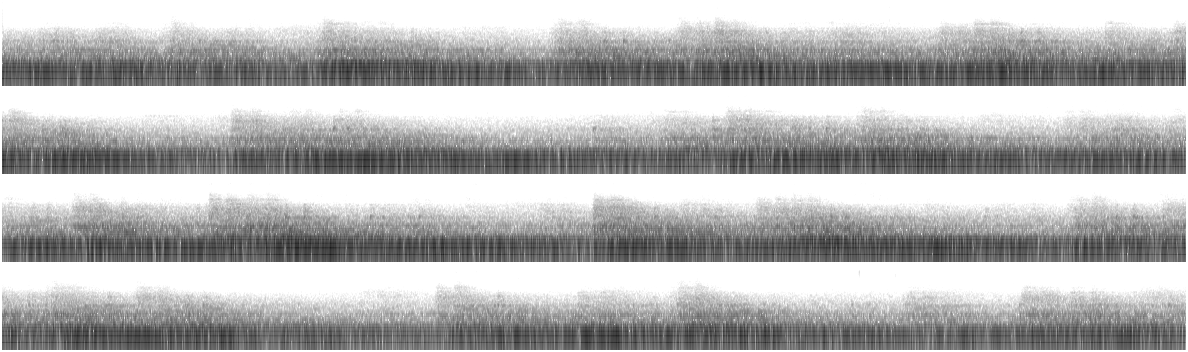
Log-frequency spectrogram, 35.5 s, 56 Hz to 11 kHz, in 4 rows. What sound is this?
GGB 0311 suspender NE21NE
Contact mic recording of the Golden Gate Bridge in San Francisco, CA, USA at NE suspender cluster 21, NE cable. Recorded February 26, 2011 using a Sony PCM-D50 recorder with Schertler DYN-E-SET wired mic attached to the cable with putty. Near the north tower, sound is dampened and has less cable, more vehicular noise.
